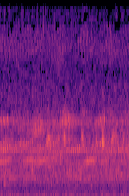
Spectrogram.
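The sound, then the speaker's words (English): Frog croaking sound effect for an acid-spewing frog in a tabletop fantasy game, a faint, continuous high, buzzing trill with a few slightly sharper accents. “This frog spews acid at you.”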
